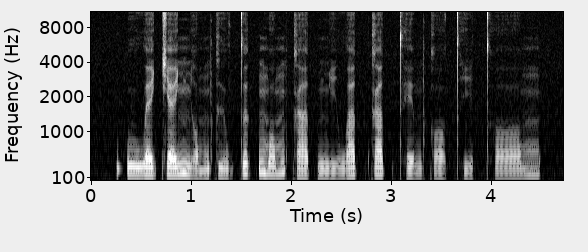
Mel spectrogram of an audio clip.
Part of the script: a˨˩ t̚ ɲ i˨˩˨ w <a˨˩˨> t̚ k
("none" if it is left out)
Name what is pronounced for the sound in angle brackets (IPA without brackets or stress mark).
a˦˥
